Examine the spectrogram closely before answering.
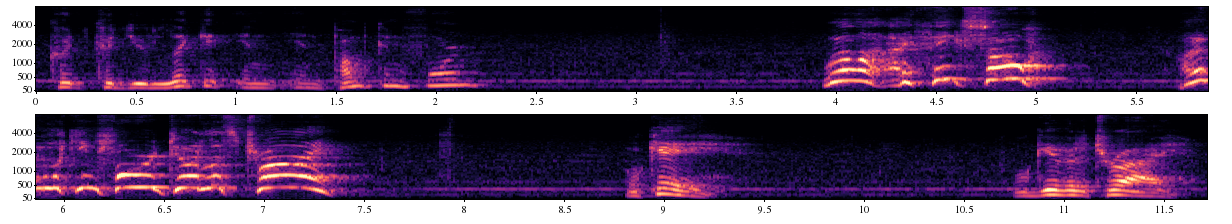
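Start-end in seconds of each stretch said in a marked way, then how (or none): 3.9-7.4 high puppet voice, rising to a cheer; puppet George. Acted. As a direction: answer high and eager as the puppet, then call out. Puppet George answering the host.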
